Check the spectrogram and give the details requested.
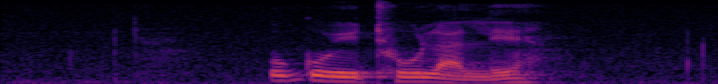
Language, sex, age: Xhosa, male, 23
